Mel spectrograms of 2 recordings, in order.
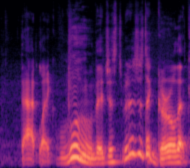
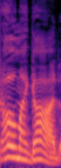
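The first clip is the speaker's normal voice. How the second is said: surprised realisation; 9 semitones higher, 4 dB louder, slower than usual. Retold or imitated. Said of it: "I was like".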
